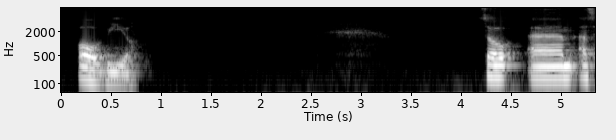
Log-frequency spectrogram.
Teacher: But in Spanish, in the word obvio, the two consonants form one sound, which is the approximant sound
